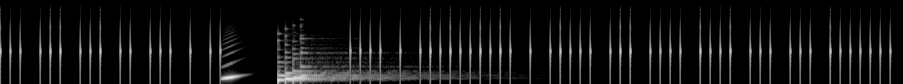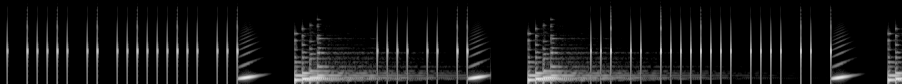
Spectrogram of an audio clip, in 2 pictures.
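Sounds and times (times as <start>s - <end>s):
phone keyboard clicks: 0.0s - 2.3s, 3.4s - 11.5s, 12.8s - 13.8s, 14.9s - 17.4s.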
